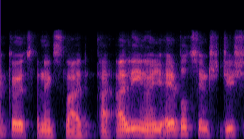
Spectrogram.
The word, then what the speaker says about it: Eilleen: My name is spelled Eilleen, and I always say just think of Einstein or Eisbein. The E is silent, and it's really just for decoration, so you don't say the E, you just read it from the I.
